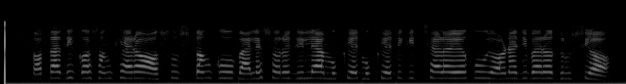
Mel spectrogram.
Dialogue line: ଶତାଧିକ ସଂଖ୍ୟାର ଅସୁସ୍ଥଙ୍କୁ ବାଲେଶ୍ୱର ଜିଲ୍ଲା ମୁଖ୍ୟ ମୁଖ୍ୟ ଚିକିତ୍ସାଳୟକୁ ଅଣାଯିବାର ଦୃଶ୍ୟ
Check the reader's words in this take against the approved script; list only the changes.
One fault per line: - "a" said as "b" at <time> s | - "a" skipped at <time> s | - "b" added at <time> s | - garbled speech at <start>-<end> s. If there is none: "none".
none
